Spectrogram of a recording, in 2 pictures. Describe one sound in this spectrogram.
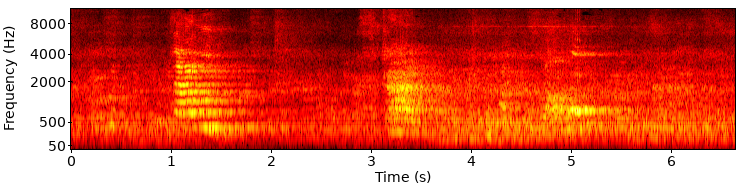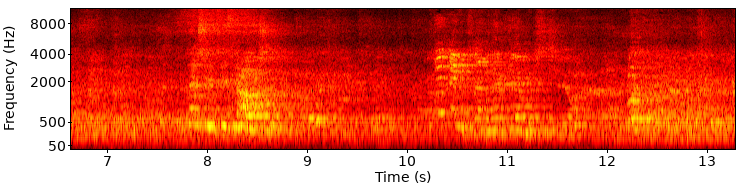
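A man speaks loudly and with animation in an echoing hall.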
